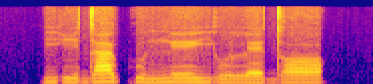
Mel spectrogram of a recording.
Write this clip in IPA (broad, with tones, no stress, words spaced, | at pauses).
ji˨da˦kʷi˨ ŋeː˦ju˨ lɛ˨dɔ˦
